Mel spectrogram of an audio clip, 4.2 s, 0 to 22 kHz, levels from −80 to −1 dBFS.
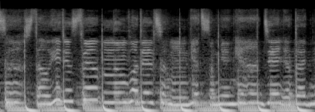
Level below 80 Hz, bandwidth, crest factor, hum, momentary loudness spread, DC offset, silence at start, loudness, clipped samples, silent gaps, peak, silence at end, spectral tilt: -24 dBFS; 16 kHz; 10 dB; none; 1 LU; under 0.1%; 0 s; -21 LUFS; under 0.1%; none; -8 dBFS; 0 s; -5.5 dB/octave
